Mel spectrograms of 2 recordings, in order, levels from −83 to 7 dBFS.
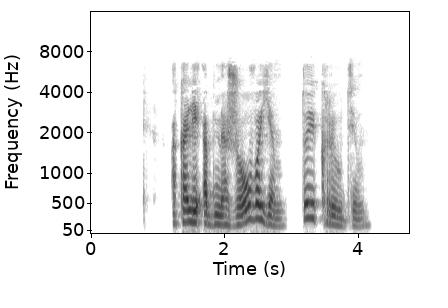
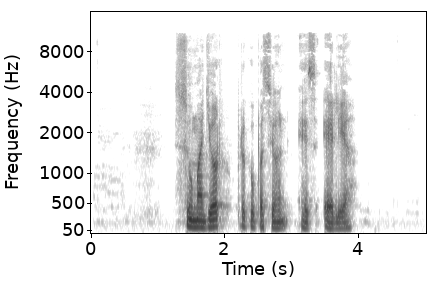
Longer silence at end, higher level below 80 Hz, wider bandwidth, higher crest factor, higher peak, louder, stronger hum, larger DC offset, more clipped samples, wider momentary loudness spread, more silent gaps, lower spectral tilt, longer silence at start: second, 0.7 s vs 1.1 s; second, -64 dBFS vs -46 dBFS; second, 6.8 kHz vs 11.5 kHz; about the same, 18 dB vs 22 dB; about the same, -2 dBFS vs -2 dBFS; first, -18 LUFS vs -21 LUFS; neither; neither; neither; first, 18 LU vs 14 LU; first, 2.97-3.17 s vs none; about the same, -6 dB/octave vs -6.5 dB/octave; about the same, 1.2 s vs 1.3 s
